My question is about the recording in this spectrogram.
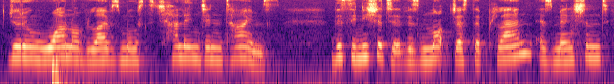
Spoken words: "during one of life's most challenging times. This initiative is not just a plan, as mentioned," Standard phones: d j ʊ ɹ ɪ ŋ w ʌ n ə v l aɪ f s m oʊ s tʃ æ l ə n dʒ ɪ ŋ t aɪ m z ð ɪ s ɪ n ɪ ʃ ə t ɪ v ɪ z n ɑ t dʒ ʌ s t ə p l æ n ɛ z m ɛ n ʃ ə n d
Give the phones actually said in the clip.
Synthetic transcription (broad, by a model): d j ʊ ɹ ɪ ŋ w ʌ n ə v l aɪ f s m oʊ s tʃ æ l ə n dʒ ɪ ŋ t aɪ m z ð ɪ s ɪ n ɪ ʃ ə t ɪ v ɪ z n ɑ t dʒ ʌ s t ə p l æ n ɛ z m ɛ n ʃ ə n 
